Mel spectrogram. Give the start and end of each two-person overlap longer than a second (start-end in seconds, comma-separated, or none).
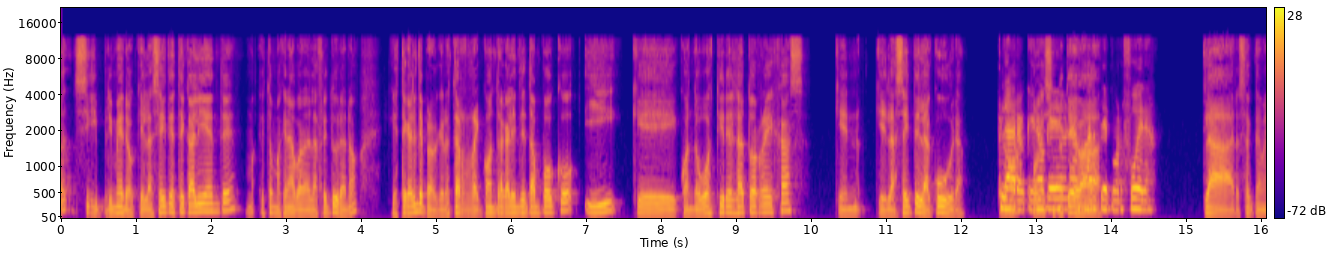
12.5-13.9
